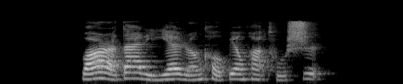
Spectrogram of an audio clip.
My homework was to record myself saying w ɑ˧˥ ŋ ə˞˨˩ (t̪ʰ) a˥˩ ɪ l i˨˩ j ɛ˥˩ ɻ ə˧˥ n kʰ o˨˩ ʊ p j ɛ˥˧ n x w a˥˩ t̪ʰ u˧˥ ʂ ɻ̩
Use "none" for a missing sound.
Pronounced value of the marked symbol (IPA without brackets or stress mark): t̪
